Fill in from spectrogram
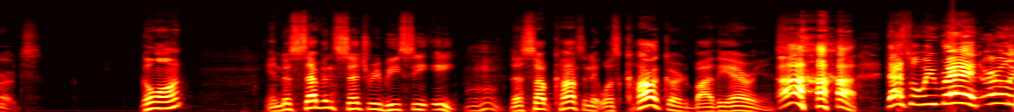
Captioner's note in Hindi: हँसी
